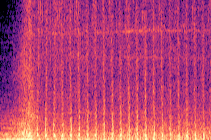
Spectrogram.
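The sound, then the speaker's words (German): A helicopter's rotor thumps in a fast, steady, loud chop, with a broad whooshing roar underneath and no voices. “Besorgen Sie mir das größte Megafon des Planeten und ihren besten Helikopterpiloten.”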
